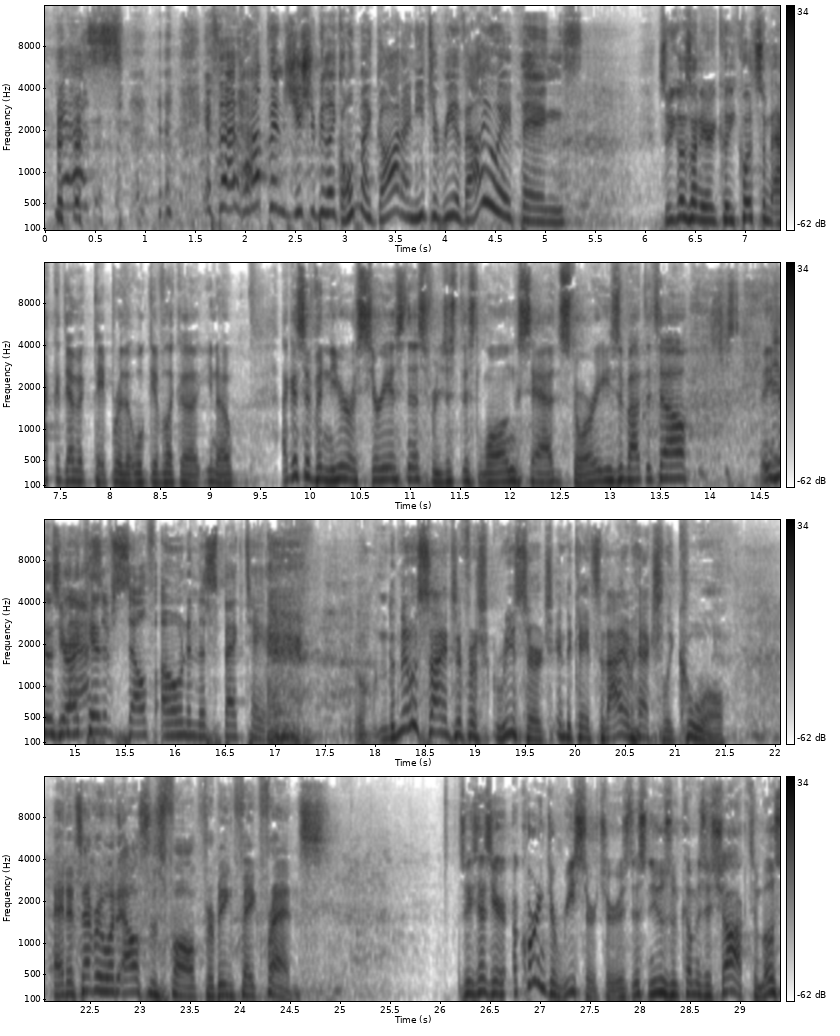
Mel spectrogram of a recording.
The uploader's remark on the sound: From our live shows in London on 6/5 and Manchester on 6/7.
